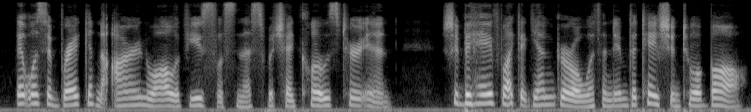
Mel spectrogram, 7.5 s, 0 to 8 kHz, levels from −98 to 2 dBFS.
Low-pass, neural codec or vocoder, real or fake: 7.2 kHz; codec, 16 kHz, 1 kbps, FunCodec, trained on LibriTTS, 50 frames a second; fake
